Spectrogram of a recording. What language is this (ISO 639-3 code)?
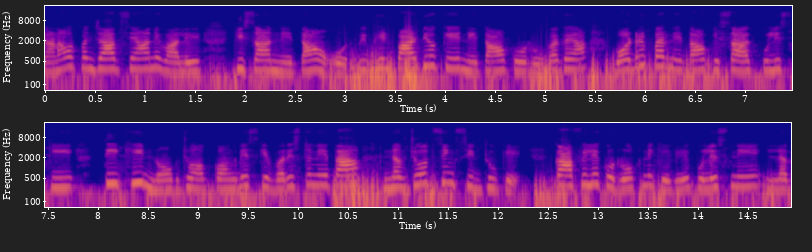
hin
